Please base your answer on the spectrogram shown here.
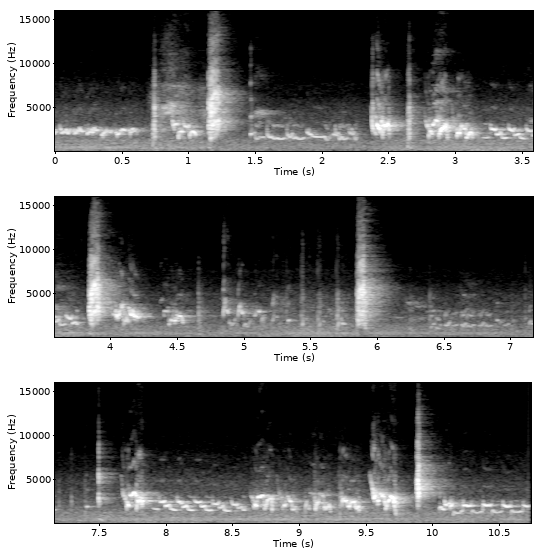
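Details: Tamed pet budgerigars chattering: rapid warbled chirp runs broken by sharp high clicks and squeaky notes, bursts coming every second or two, with a low steady hum in the background.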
